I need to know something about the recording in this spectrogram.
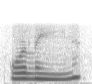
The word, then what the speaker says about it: Orleane: You can find it on Inner Traditions' website, or you can look at my website, which is Orlean, and that's spelled Orleane.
